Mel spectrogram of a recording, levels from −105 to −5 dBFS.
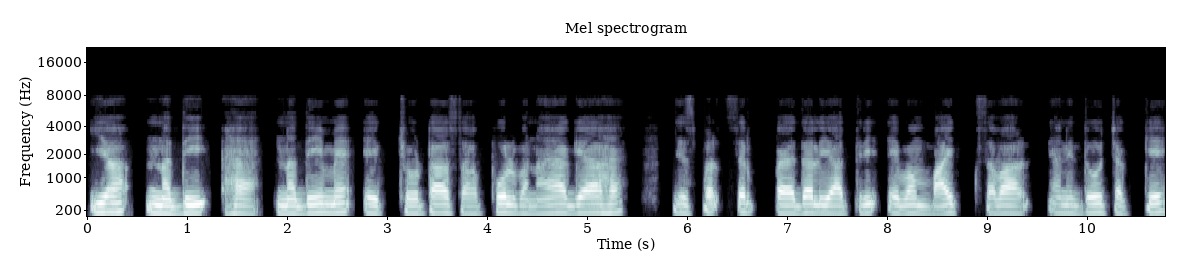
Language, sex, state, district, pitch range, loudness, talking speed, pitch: Hindi, male, Bihar, Muzaffarpur, 140-155 Hz, -16 LUFS, 130 wpm, 150 Hz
